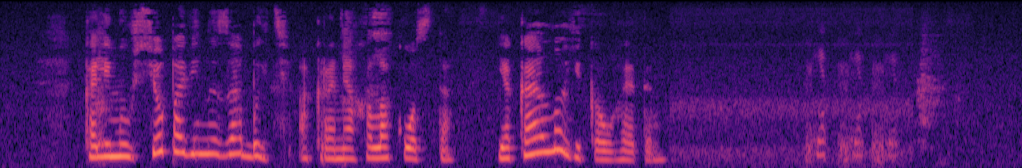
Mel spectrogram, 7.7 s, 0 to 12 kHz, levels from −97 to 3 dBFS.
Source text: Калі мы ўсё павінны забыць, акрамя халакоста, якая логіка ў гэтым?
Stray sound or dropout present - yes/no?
yes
